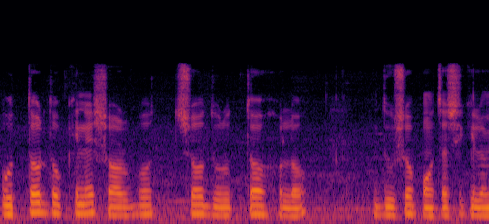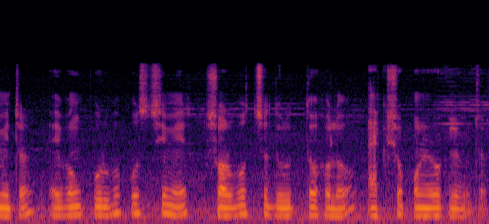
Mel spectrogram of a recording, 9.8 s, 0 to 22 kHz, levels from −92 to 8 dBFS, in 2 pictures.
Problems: constant background noise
